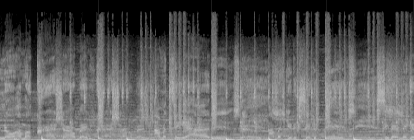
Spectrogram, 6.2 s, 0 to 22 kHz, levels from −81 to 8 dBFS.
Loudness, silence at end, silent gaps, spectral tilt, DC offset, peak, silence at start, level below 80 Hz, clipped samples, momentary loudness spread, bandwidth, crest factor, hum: -12 LUFS; 0 s; none; -2.5 dB/octave; under 0.1%; 0 dBFS; 0 s; -18 dBFS; under 0.1%; 3 LU; over 20 kHz; 12 dB; none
